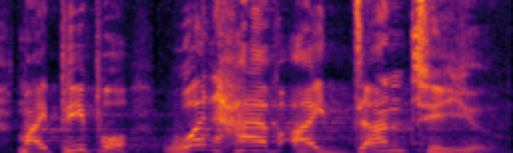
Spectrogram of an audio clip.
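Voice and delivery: slow, lightly voiced God asking his people; a hint of God's voice, slow and searching; God pleading. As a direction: draw each question out slowly, like a hurt father. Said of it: "This is God talking".

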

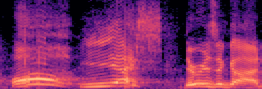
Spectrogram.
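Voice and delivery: high, loud joyful cry of relief; overjoyed shout. Retold or imitated. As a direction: burst out like a crowd that just got good news. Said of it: "All the dudes were like".

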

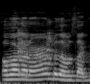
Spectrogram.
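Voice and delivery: normal talking voice

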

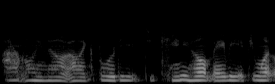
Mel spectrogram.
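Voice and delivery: very soft, faltering plea; timid prayer. Acted. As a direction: mumble a hesitant, apologetic request. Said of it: "in this timid approach where we're like".

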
